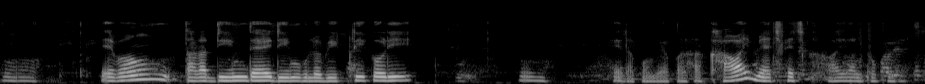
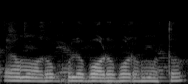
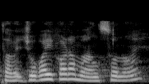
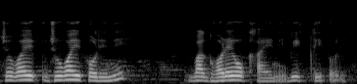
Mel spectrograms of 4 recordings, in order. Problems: background sounds at intervals, continuous background conversations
